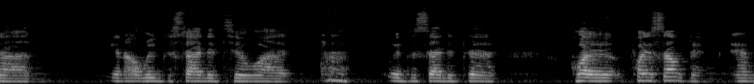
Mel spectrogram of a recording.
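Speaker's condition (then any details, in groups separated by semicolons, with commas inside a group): Mobius syndrome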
